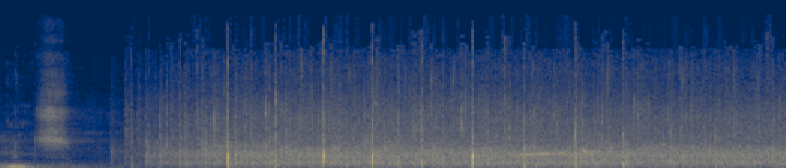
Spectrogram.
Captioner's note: audience applauding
